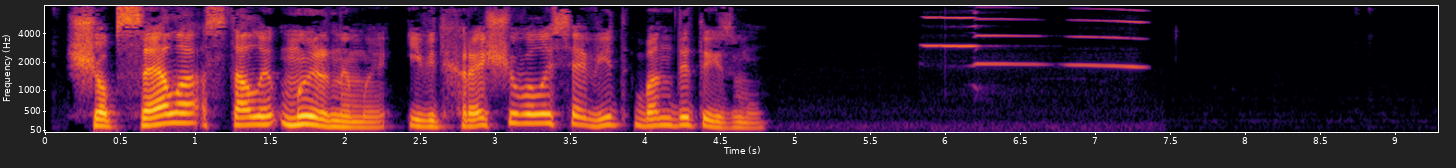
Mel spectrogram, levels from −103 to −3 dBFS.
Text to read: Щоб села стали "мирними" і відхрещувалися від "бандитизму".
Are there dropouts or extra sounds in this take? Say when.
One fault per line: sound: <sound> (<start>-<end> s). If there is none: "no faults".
sound: squeak (5.8-7.4 s)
